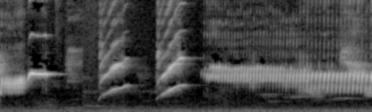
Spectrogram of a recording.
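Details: Canary ngerol nembak song meant to prompt young canaries to sing, heard more quietly: a short whistle, two upward-swept double notes, then a long steady buzzy trill.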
